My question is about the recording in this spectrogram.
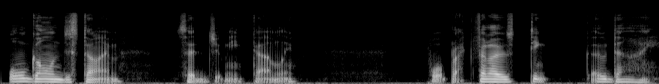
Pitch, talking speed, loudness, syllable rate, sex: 120 Hz, 120 wpm, -21 LUFS, 4.0 syllables/s, male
